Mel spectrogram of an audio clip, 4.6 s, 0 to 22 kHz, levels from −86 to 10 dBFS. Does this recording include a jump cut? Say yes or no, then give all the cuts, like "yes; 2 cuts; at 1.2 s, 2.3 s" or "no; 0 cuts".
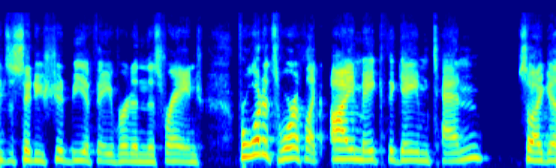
no; 0 cuts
